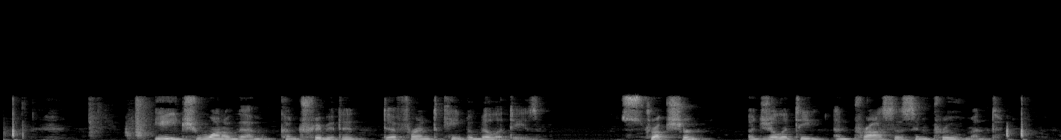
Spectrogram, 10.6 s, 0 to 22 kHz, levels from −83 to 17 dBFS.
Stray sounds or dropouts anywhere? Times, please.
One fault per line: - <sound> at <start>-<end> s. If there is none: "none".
none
